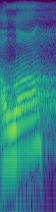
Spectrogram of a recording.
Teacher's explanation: Kita awali dari lafdzul jalalah, ada lam jalalah, lafadz Allah. Ini dibaca tafkhim atau tebal karena sebelumnya ada fathah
